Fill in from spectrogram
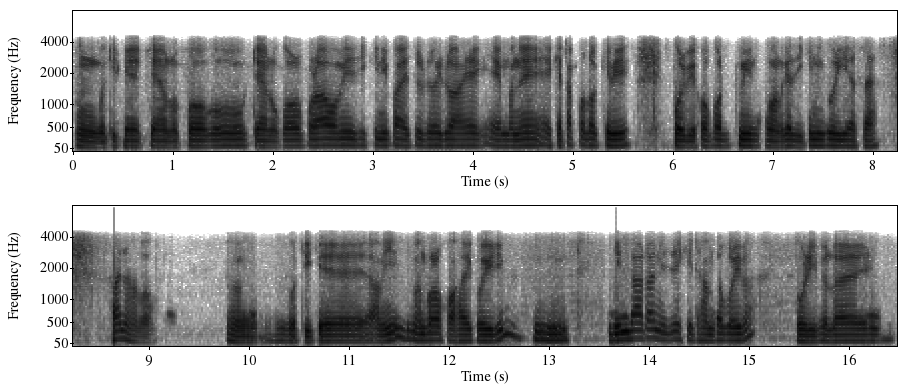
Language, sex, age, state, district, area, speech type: Assamese, male, 45-60, Assam, Majuli, rural, conversation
